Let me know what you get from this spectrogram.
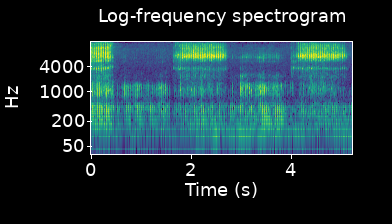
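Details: A sleeping cat snoring, with broad breathy rasps that alternate between airy inhales and low rumbling exhales over about five seconds.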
